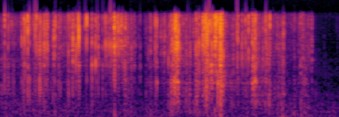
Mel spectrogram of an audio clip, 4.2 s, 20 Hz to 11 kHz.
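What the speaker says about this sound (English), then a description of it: "Let's rip into this." Foil wrapper of a 2020 Panini Chronicles basketball blaster pack being torn open, a close, continuous crinkling and ripping lasting about four seconds with louder tearing bursts near the end, then stopping.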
